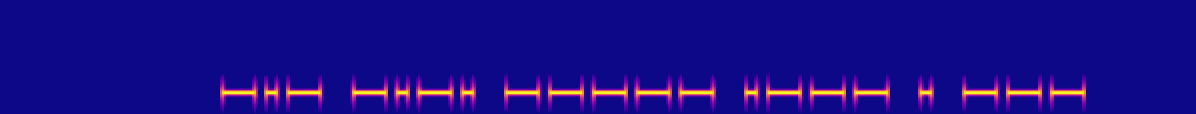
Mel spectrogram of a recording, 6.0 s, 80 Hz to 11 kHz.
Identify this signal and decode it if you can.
Morse code, heard as a keyed tone, about 22 wpm, 700 Hz. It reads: KC0JEO
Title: USA Call Signs - 6 Characters - Repeated 3x - 22wpm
